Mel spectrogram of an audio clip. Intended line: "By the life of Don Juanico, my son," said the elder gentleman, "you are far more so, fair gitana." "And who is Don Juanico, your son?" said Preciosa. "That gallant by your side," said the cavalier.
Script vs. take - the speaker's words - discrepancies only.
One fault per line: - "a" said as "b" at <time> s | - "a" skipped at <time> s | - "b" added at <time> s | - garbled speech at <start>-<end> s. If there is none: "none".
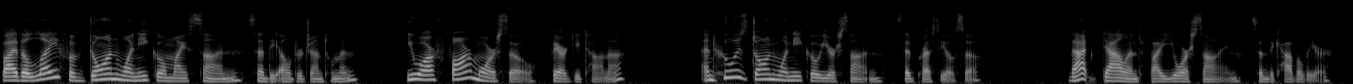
- "side" said as "sign" at 11.9 s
